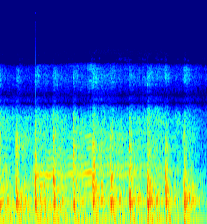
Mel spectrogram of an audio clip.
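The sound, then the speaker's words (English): Rapid, steady knocking on a wooden door, about a dozen firm, hollow raps in quick succession, evenly spaced and fairly loud, with no one speaking over them. “Disturb is right one side, Lady Gwendolyn. I'll do the knocking.”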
